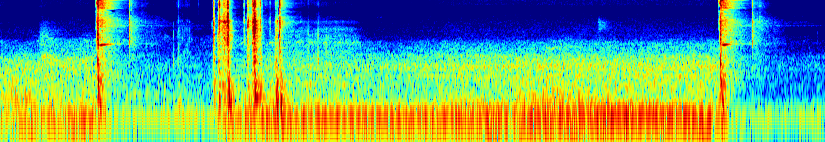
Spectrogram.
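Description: Pellet air rifle fired from the bench: a sharp crack about a second in and another near the end, with a quick run of clicks between them.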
